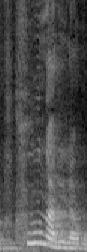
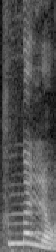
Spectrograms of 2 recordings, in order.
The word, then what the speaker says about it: 훗날: 근데 우리 이거를 발음은 후날이라고 발음 안 하잖아. 훗날이라고 하잖아. 즉 니은이 첨가가 됐거든.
